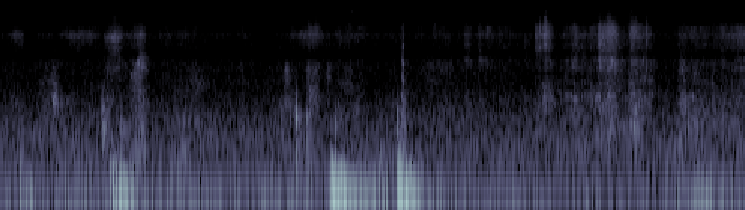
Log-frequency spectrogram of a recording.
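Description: Handling noises close to a phone lying on a carpeted floor: three dull low thumps in the first half, with light clicks, scrapes and rustles in between.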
